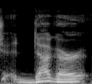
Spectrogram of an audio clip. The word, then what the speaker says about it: Duggar: Next, Josh Duggar, rhymes with hugger.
